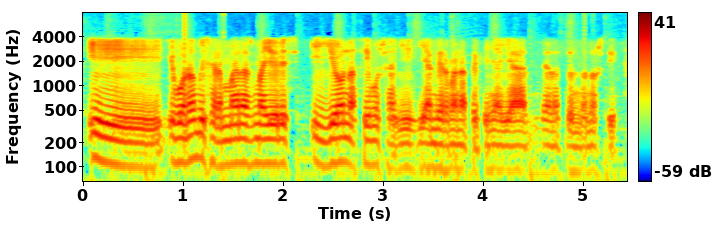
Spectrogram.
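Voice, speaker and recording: A man from San Sebastián, a musician guest in a casual radio interview, talking haltingly with many restarts. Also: lowish voice, little pitch movement, gravelly, lo-fi sound, soft background music. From Venezuela, raised in San Sebastián.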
